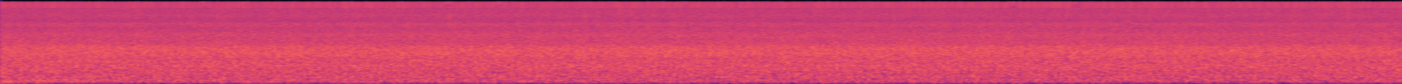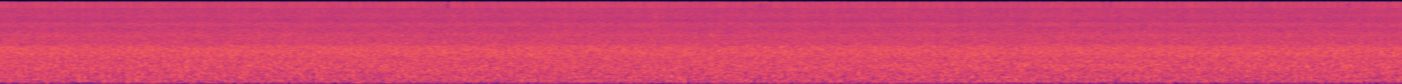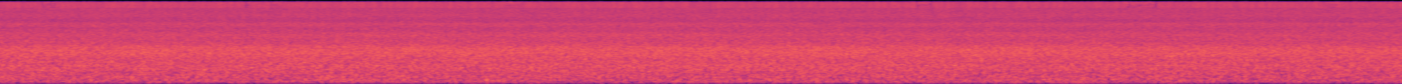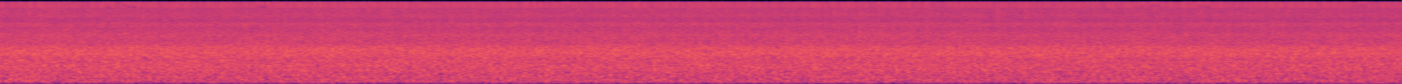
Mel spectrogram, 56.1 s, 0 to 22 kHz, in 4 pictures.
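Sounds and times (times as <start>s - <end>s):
heavy rain pouring: 0.0s - 10.4s.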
